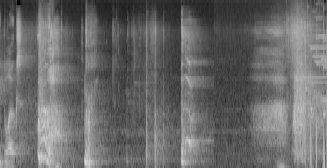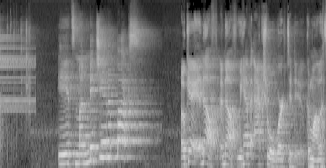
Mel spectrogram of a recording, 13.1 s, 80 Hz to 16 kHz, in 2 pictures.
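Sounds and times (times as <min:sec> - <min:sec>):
man coughing: 0:00.8 - 0:02.1, 0:03.6 - 0:04.2
breathy vocal sound: 0:05.0 - 0:05.9
bell-like ding: 0:06.2 - 0:07.3.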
